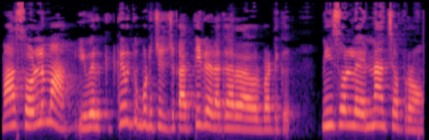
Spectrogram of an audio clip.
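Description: Someone doing a snappy young wife, talk, squeaky high and bright. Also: heavily acted. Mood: curious. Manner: curious, quick, snapping back. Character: sharp-tongued young married daughter. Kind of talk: family skit acting.

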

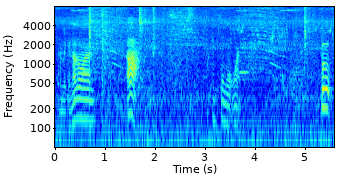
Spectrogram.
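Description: A man's voice: medium pitch, big pitch swings, measured pace, noisy background. A young man giving casual, profane, exasperated commentary while playing a co-op video game. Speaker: let's play gamer. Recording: game music over the voice. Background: video game music and sounds.

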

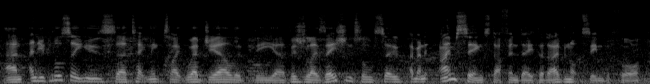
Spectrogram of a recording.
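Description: This is a conference interview in a crowded hotel conference hall indoors, where the noise and chatter of the crowd carry through the recording. The speaker is a middle-aged English startup CEO explaining his work in a fairly low, expressive voice, speaking fast.

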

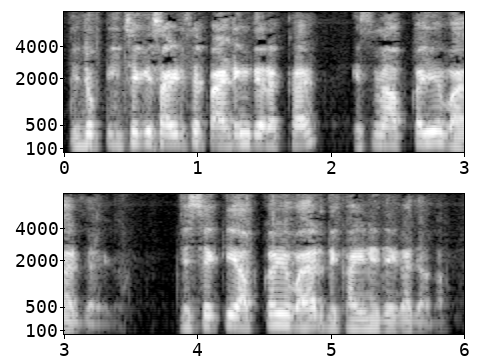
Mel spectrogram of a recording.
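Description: A man with a slightly high voice moves fairly quickly through a step-by-step, hands-on tutorial in a small room indoors. He presents a motorcycle gear channel, and the audio sounds dull, with faint background noise and clicks.

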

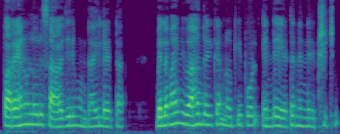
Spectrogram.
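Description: Frightened young woman, voiced by the woman narrator, tearful and pleading, mellow tone, storybook read. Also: a little high, fairly even intonation, moderate pace.

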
